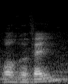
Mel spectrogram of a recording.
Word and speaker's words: Roggeveen: ou Roggeveen, ou Roggeveen, ça dépend comment on le prononce. Si c'est en néerlandais, c'est Roggeveen, qui découvre l'île de Pâques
